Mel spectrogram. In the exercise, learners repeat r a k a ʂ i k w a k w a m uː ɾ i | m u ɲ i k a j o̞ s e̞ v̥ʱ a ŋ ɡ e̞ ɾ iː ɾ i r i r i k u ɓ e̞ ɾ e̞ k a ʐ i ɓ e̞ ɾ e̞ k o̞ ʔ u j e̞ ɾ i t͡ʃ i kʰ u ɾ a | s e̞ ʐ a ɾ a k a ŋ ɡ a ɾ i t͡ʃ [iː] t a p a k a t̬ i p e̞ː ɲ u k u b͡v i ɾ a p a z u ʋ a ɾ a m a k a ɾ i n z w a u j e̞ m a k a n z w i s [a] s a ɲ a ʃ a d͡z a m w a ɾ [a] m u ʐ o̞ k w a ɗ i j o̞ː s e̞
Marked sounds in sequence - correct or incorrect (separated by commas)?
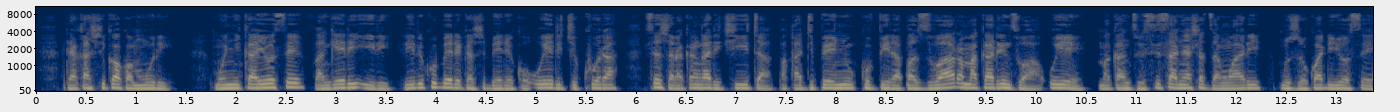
correct, incorrect, incorrect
